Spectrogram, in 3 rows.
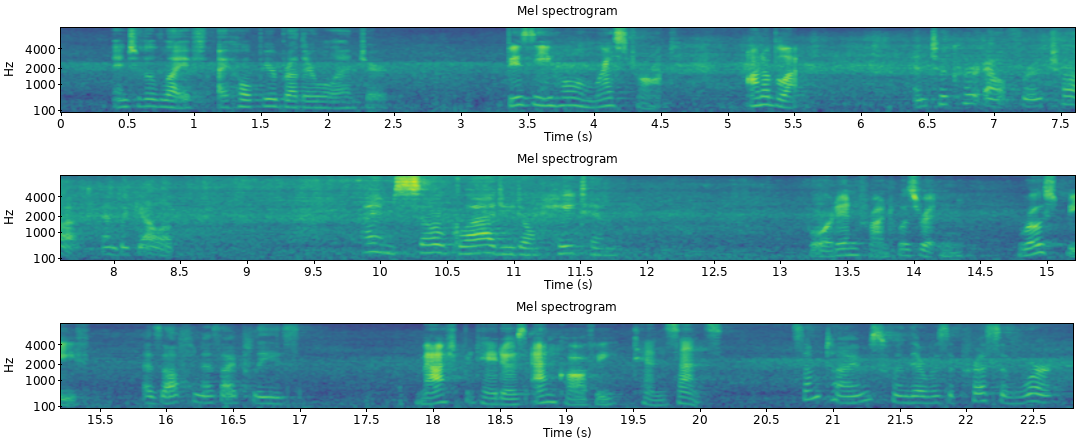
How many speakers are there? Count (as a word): three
